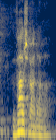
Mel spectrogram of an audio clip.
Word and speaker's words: Vajradhara: Sanskrit, this mantra is Vajradhara. But the Tibetan, they cannot pronounce V, and they cannot pronounce F, because these two sounds don't exist in Tibetan language. So Vajra became Benza.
